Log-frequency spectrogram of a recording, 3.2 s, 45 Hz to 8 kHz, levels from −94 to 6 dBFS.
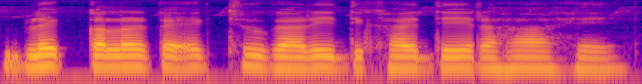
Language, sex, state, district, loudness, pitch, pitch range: Hindi, male, Arunachal Pradesh, Lower Dibang Valley, -17 LUFS, 120 Hz, 115-130 Hz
